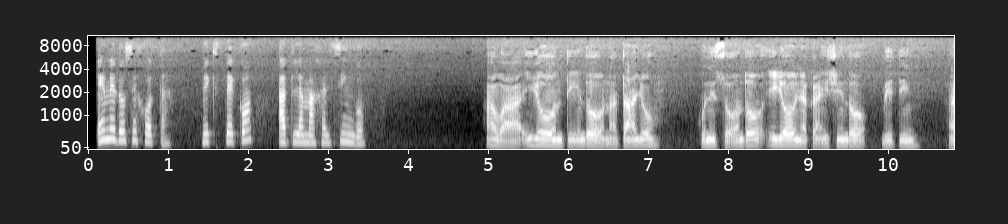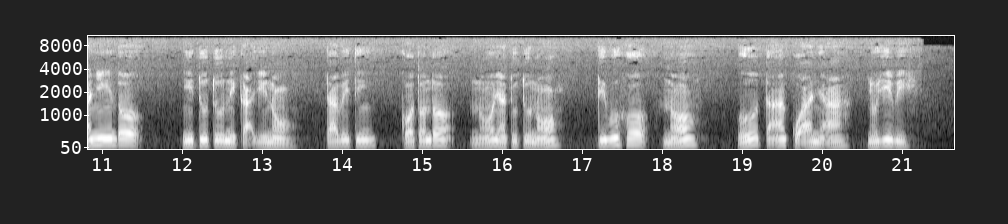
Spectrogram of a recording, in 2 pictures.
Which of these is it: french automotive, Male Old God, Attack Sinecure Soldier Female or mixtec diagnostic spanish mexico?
mixtec diagnostic spanish mexico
